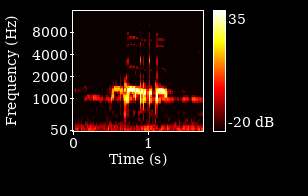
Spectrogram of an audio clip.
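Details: Local zebra dove used as a luring decoy: a steady soft tone, then one loud, quick burst of four or five ringing, clipped coo notes.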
